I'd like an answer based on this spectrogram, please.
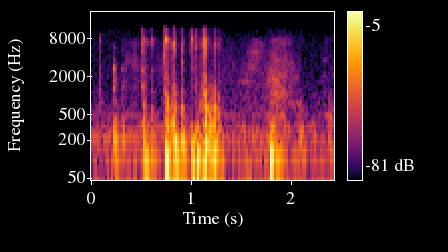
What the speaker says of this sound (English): I accidentally started typing in the chat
